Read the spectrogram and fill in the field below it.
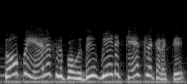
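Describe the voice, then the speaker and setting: An actress playing an aggrieved young married sister, reproachful and sharp-tongued. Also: female voice, very high-pitched, sing-song, fast. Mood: bitter. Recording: tinny lo-fi film soundtrack with music.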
